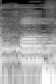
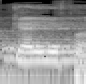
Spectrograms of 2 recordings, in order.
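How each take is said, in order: First: "कॉफ" with a thick k from far back; wrong heavy qaf. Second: "कैफ" with a light front k; thin kaf. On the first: Teacher showing the mistake, "कॉफ" with heavy qaf. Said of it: "कॉफ नहीं पढ़ना". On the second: Teacher correcting students, "कैफ" with thin kaf. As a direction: keep the k of "कैफ" thin, not qaf. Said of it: "काफ को बारीक पढ़ना है". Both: Shown as a demonstration.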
